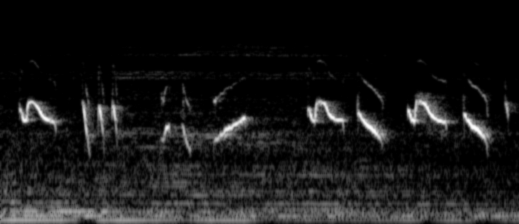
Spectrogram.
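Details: Horsfield's babbler, recorded as a master song to train birds: sparse looping whistles that rise then fall, with a few short sharp notes between, over a constant low hum.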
